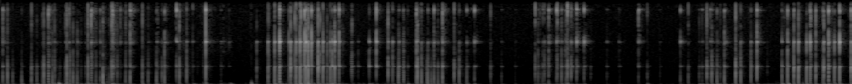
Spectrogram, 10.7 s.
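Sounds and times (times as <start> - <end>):
glassy tapping: 0.0 - 10.6.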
